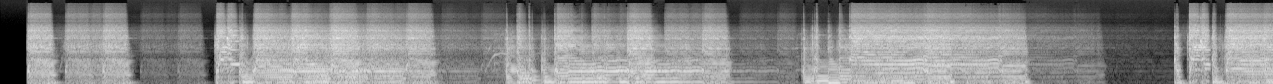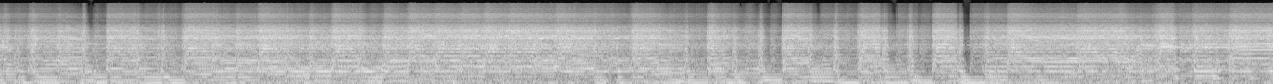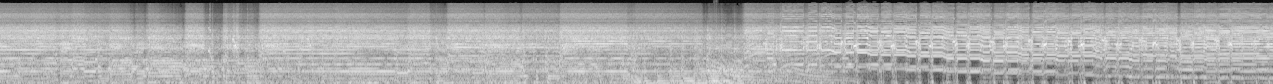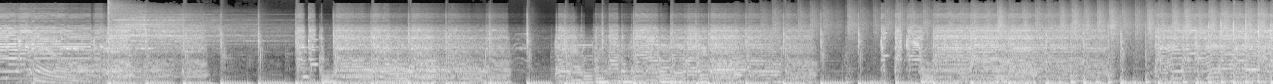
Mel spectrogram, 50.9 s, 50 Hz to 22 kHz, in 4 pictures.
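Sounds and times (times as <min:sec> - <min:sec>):
theatrical rock music: 0:02.2 - 0:10.4, 0:11.9 - 0:50.9.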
